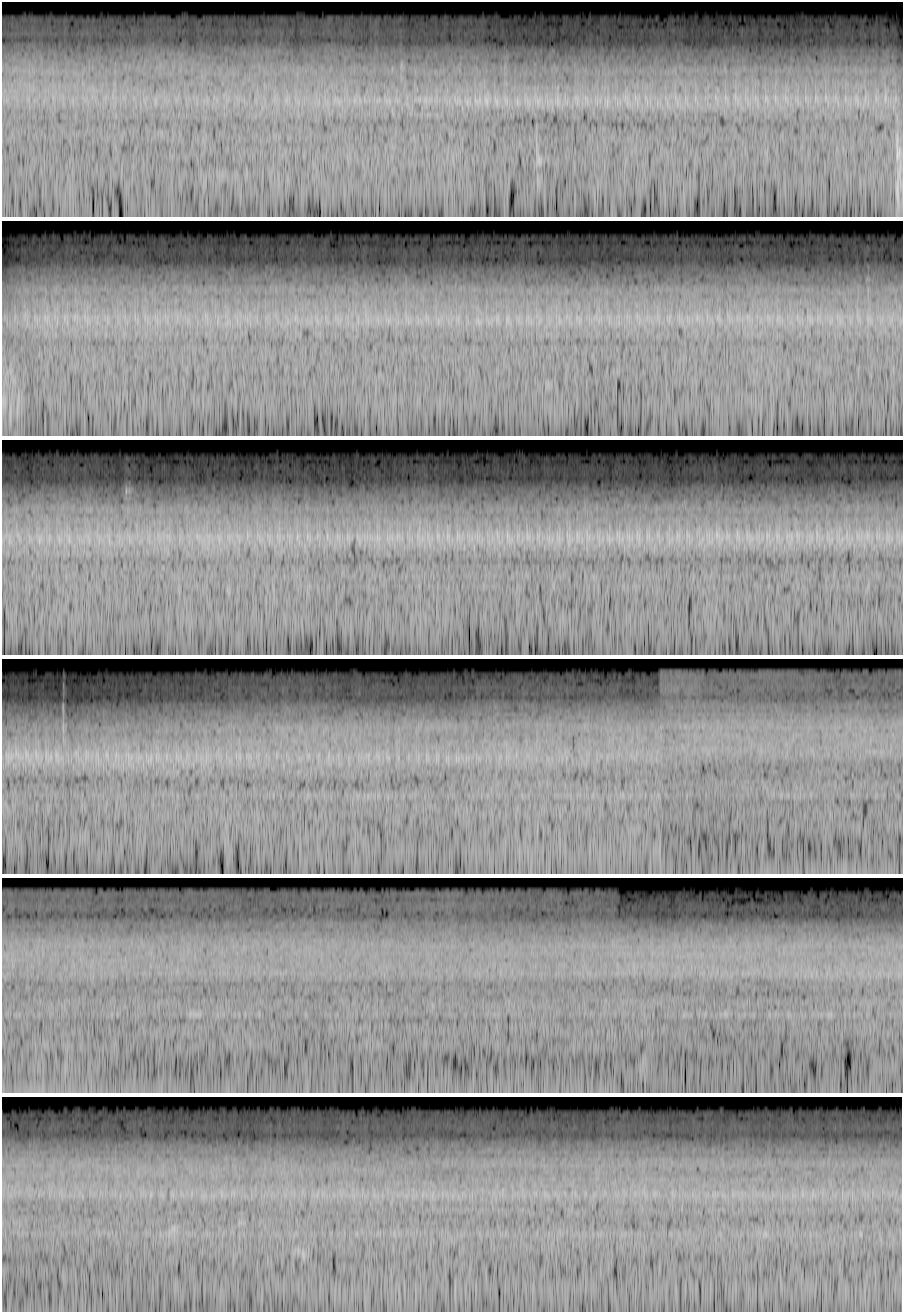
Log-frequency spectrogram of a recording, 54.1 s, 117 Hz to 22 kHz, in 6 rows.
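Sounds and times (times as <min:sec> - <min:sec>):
saw whining: 0:00.0 - 0:54.0
sharp knock: 0:08.9 - 0:09.3.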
